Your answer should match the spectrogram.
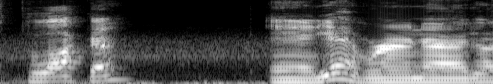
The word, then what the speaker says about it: Palatka: Just wanted to double check I was pronouncing that right there. It says Palatka.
